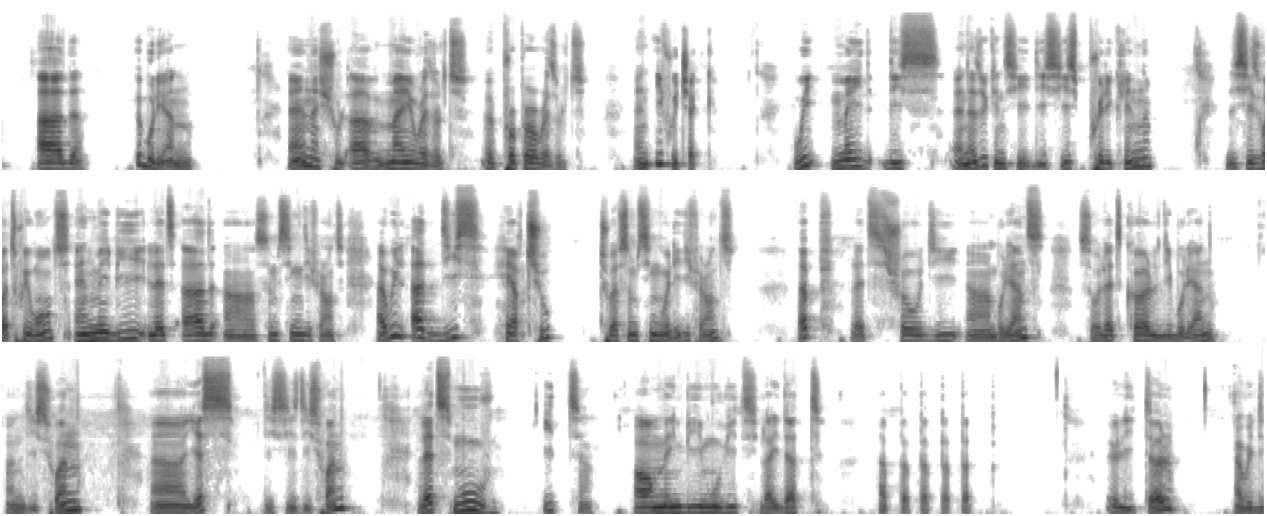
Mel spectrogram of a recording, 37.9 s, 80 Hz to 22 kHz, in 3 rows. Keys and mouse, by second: 0.2 space, 3.8-6.2 middle drag, 6.2 click, 6.8-10.7 middle drag, 11.2-19.0 shift+middle drag, 19.0 drag, 19.2-20.4 middle drag, 20.4 click, 23.2 space, 28.0-29.2 middle drag, 29.2-29.8 drag, 31.3 Tab, 32.4 click, 33.4-35.9 middle drag, 35.9 g, 37.5 shift+Tab.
